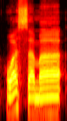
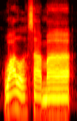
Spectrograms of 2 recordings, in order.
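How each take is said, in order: First: The L merges into a doubled S sound. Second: The L is pronounced clearly before the S. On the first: The speaker calls it right. "langsung kepada huruf sinnya" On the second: The speaker calls it wrong. "tidak boleh dibaca"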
